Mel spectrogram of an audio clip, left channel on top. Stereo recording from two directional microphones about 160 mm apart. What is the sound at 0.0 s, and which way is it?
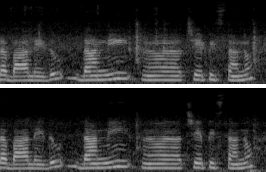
Speech, 20° right (ahead or behind).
